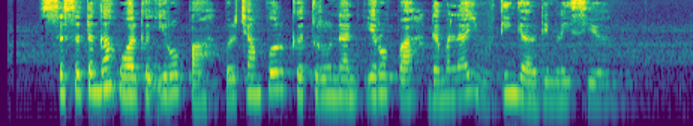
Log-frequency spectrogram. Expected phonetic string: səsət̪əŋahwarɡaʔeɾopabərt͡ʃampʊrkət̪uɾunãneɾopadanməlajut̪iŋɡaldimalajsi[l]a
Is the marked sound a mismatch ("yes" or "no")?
yes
